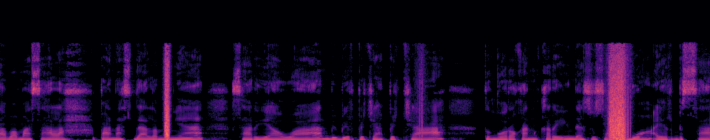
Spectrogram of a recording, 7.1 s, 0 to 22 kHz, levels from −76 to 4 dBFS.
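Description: Three short swishes of static break through this speech recording: from 1.61 to 1.75 s, between "masalah panas" and "sariawan bibir"; from 4.12 to 4.31 s, before "tenggorokan kering dan"; and the longest, from 5.99 to 6.39 s, right after "tenggorokan kering dan". Each is a wireless microphone noise hit. The analogue FM radio signal fades briefly as reflected paths cancel, so receiver noise rises and covers the voice.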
